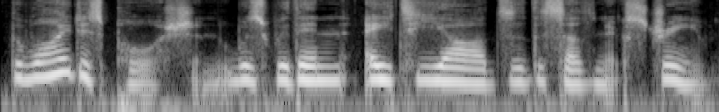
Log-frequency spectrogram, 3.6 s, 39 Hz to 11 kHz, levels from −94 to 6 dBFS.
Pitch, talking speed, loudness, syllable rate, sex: 190 Hz, 185 wpm, -17 LUFS, 5.3 syllables/s, female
